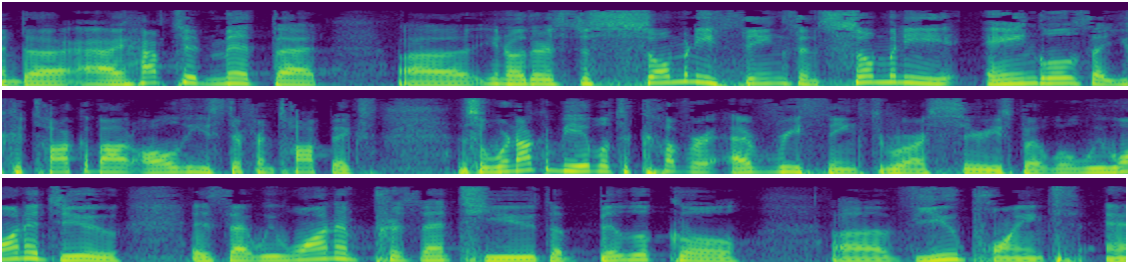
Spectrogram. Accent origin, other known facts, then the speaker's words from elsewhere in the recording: United States; I'm Korean American.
